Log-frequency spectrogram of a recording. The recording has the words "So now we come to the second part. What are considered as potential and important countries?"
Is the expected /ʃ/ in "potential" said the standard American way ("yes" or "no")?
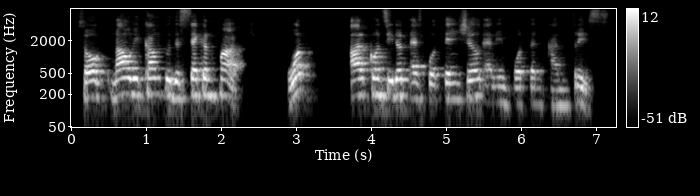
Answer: yes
